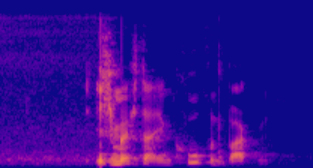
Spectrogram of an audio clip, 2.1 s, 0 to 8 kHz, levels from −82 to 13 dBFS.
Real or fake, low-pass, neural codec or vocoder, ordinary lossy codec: real; 7.2 kHz; none; none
